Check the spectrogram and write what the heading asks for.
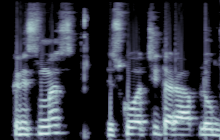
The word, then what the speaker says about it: Christmas: सी एच आर आई एस टी एम ए एस और इसे पढ़ा जाता है क्रिसमस।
